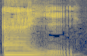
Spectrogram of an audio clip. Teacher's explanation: 开头嘴巴大一点再滑到 E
